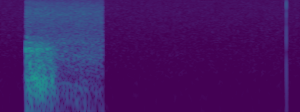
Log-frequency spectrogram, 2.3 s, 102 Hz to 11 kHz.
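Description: A half-second burst of rumbling cockpit noise from a Piper J-3 Cub as the voice-activated intercom microphone opens briefly about a quarter second in. The line then gates shut to silence.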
